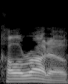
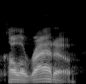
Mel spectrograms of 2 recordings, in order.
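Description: First: The third syllable has an 'ah' vowel, like 'rod'. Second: The third syllable has an 'a' vowel, like 'rad'. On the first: This is how non-natives say the name. The speaker calls it wrong. "not Colorado" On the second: This is how natives of the state say the name. The speaker calls it right. "The rad and in place of the rod"

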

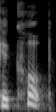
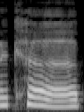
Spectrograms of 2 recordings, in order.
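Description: First: The word is said in a Northern English accent. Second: The word is said in a non-Northern accent. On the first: The speaker calls it right. "but we're going to drink a cup, love" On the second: The speaker calls it wrong. "not a cup"

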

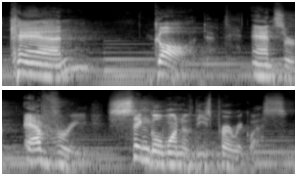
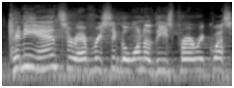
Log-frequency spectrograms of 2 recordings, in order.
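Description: First: It is said at a slower pace. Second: It is said at a normal, quicker pace.

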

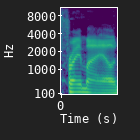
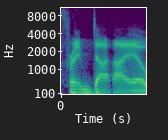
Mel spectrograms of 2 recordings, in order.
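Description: First: The name is said without the word dot. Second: The name is said with the word dot. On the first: The speaker calls it right. "So it's Frame.io" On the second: The speaker calls it wrong. "not Frame.io, which is what I've been calling it for years"

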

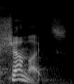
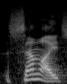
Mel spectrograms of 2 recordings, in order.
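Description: First: The word begins with an 'sh' sound. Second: The word begins with an 's' sound. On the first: "Shemitic is actually how it should be pronounced" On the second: "Semites are not"

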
